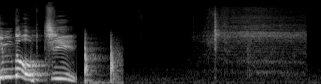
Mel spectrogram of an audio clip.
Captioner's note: knock! Knock!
